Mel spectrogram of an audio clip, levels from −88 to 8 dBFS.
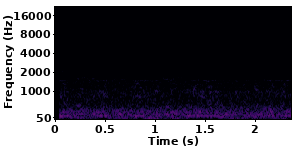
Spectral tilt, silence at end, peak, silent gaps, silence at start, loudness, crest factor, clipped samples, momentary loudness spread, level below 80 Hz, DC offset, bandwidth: -7 dB/octave; 0 s; -54 dBFS; none; 0.05 s; -68 LUFS; 12 dB; under 0.1%; 1 LU; -76 dBFS; under 0.1%; 11 kHz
